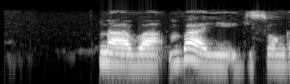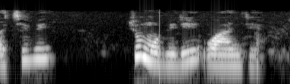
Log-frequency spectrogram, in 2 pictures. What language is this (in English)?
Kinyarwanda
